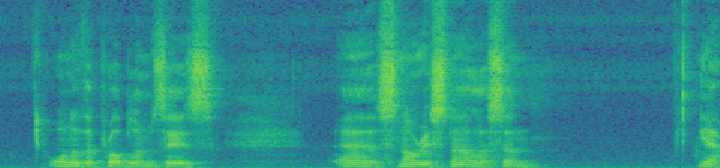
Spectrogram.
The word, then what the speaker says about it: Snorri Sturluson: But one of the problems is Snorri Sturluson. Yeah, I pronounced his name right.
